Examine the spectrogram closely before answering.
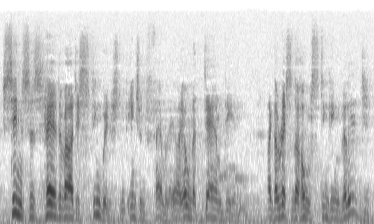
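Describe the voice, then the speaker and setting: An actor playing a dissolute, drunken village squire in a British radio drama, with an upper-class English accent and a mocking, pompous manner. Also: male voice, a little high, lively intonation, moderate pace, fairly bright tone, rough recording.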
